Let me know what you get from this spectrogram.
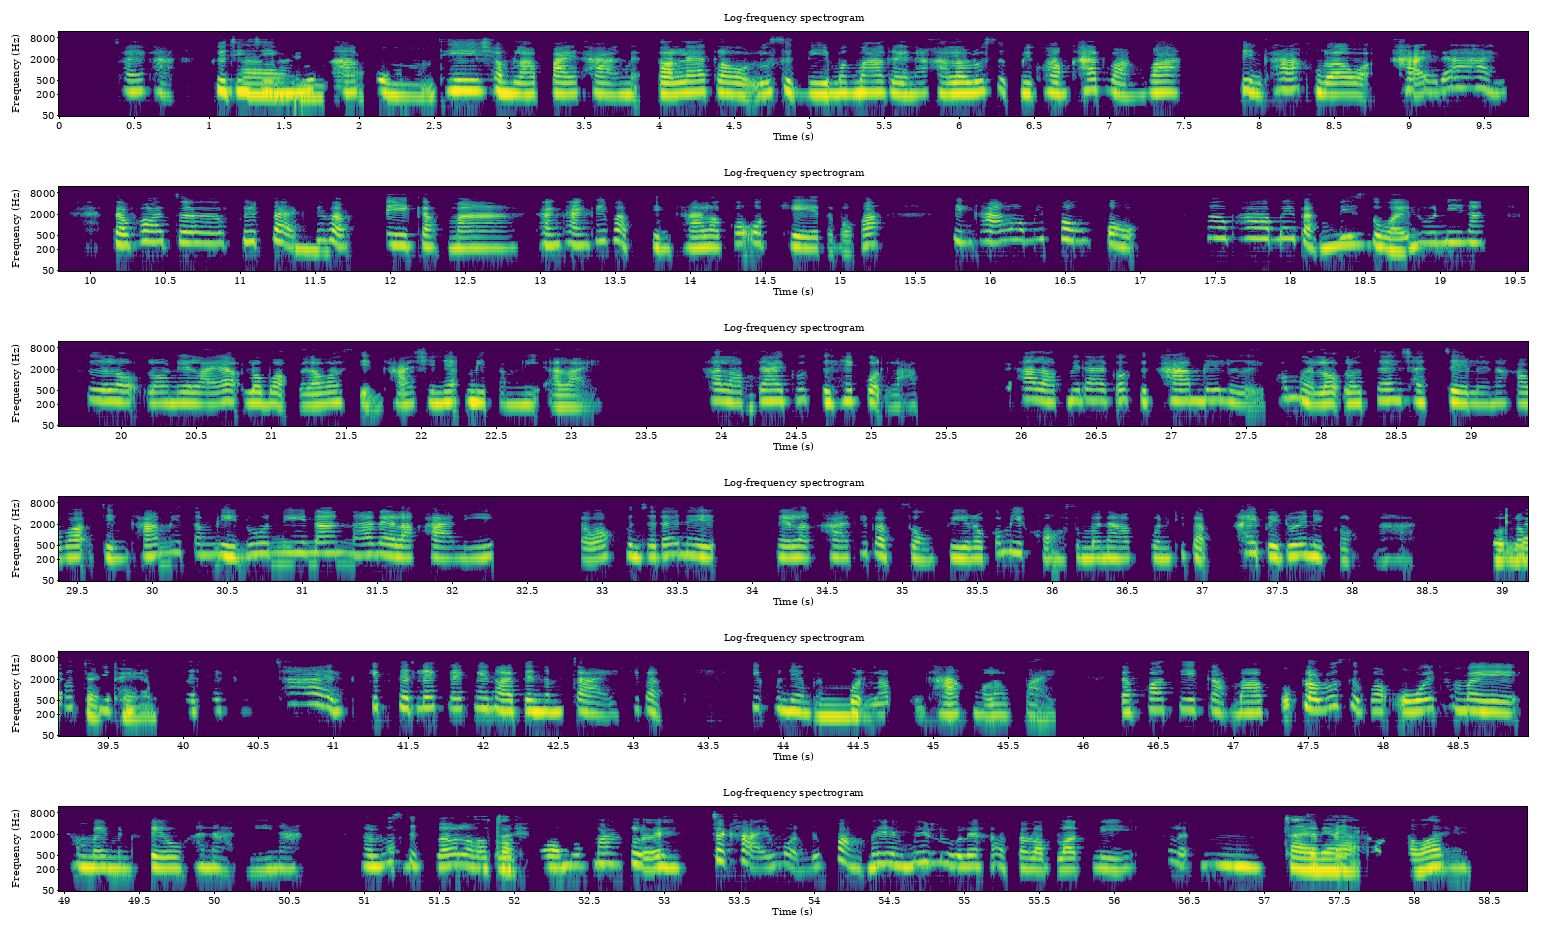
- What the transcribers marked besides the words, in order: other background noise; unintelligible speech; in English: "Fail"; unintelligible speech
- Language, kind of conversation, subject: Thai, advice, จะรับมือกับความรู้สึกท้อใจอย่างไรเมื่อยังไม่มีลูกค้าสนใจสินค้า?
